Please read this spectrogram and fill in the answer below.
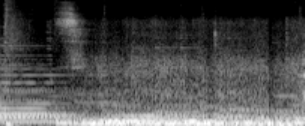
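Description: Acoustic guitar background music fading out about half a second in, then a steady low rumble of a car heard from inside its cabin.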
